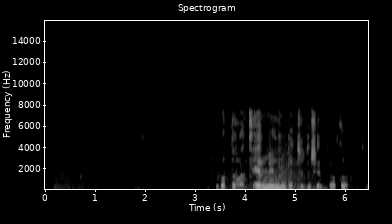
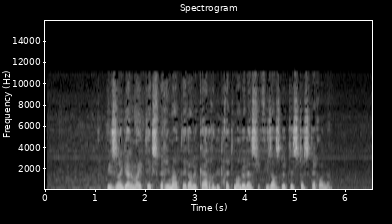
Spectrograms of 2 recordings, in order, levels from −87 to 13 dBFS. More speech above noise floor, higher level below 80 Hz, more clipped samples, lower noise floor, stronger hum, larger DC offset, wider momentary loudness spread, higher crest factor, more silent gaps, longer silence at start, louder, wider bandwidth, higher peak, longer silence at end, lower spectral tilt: first, 54 dB vs 34 dB; second, -82 dBFS vs -48 dBFS; neither; first, -89 dBFS vs -53 dBFS; second, none vs 50 Hz at -45 dBFS; neither; first, 13 LU vs 8 LU; first, 24 dB vs 18 dB; neither; first, 3.45 s vs 1.25 s; second, -35 LUFS vs -19 LUFS; second, 7.8 kHz vs 11.5 kHz; second, -16 dBFS vs -2 dBFS; second, 0.4 s vs 0.8 s; about the same, -4.5 dB/octave vs -4 dB/octave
